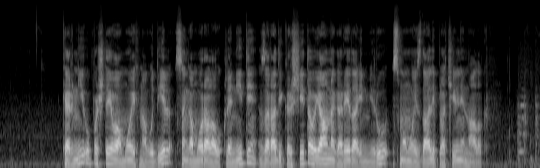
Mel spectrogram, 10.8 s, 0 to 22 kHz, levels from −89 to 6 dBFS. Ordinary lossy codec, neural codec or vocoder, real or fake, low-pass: none; vocoder, 44.1 kHz, 128 mel bands every 512 samples, BigVGAN v2; fake; 19.8 kHz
